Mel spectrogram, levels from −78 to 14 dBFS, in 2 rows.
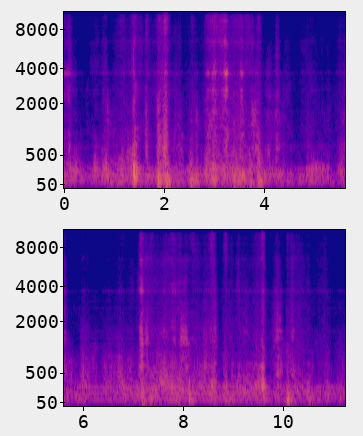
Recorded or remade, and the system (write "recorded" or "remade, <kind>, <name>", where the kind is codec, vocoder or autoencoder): remade, vocoder, WaveNeXt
